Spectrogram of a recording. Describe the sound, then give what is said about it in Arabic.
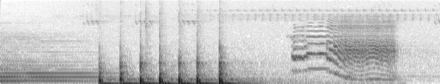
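Loki knocks six quick, evenly spaced times on the wooden door of Brokk's workshop, loud, followed by a brief wavering, squeaky tone that bends downward before fading out. “ثم رجع لوكي لصورته الأصلية ووضع نفسه خارج باب ورشة بروك وكأنه عاد من أزغارد كما اتفقا فطرقا على الباب”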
